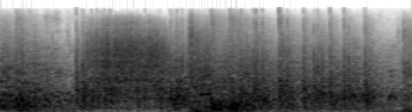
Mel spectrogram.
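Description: Fireworks display: aerial shells bursting overhead in a dense run of booms and rapid crackles, with a hissing crackle swelling about a second in.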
